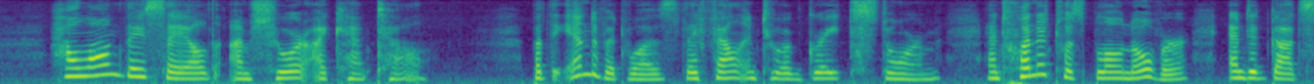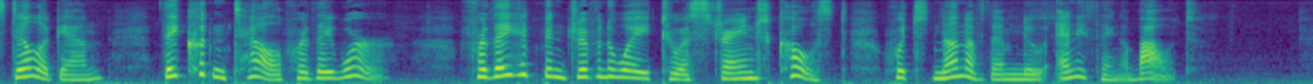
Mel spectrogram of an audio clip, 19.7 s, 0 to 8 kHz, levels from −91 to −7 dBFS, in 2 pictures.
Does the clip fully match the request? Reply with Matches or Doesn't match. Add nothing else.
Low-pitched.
Doesn't match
